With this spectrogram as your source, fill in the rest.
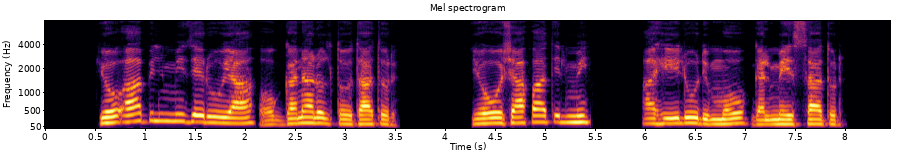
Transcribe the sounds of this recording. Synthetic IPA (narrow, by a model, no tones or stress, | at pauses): joːʔaːbɪlmɪzɛɾuːjaːhoːɡːɐnaːlɔlt̪o̞ːt̪aːt̪ʊɾɛ̥ | jɛhoːʃaːfaːt̪ʼɪlmɪ | ɐɦiːluːd̪ɪmːo̞ːɡɐlme̞ːsːaːt̪ʊɾɛ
